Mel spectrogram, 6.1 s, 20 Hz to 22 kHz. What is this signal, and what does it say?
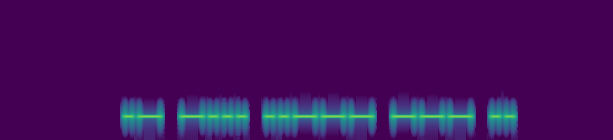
Morse code, heard as a keyed tone, about 20 wpm, 700 Hz. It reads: AB2OI
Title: Speed Racing - USA 2x2 Call Signs 17wpm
